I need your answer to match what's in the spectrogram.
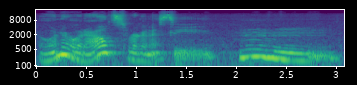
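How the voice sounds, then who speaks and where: A woman runs a library storytime for young kids, mixing in singalongs and keeping her explanations simple, playful and encouraging. Her medium-pitched voice is expressive, unhurried and a bit dark. The distant mic catches background room noise.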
